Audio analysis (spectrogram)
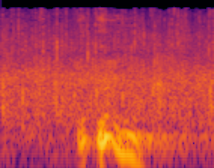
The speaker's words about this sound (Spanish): Le damos un aplauso a Dios para su gloria, que se lo merece.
